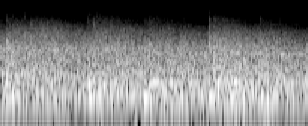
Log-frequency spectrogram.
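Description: Steady background din of a crowd in an indoor sports hall, with no distinct strikes standing out.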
